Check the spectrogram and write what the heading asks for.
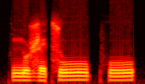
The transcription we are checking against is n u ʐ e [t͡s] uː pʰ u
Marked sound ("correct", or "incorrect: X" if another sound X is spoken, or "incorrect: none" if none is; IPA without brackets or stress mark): correct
